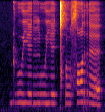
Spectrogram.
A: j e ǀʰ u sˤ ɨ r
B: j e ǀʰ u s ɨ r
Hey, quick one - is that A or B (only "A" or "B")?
A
